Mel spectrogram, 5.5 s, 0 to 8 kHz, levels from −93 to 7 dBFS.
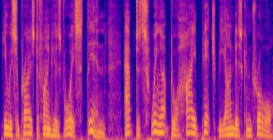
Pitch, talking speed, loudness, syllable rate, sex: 125 Hz, 210 wpm, -18 LUFS, 4.7 syllables/s, male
